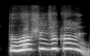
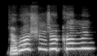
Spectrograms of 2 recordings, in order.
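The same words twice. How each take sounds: First: Much higher, put-on voice, falling, stating it; mock alarm. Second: Much higher, put-on voice asking with a rise on are; mock alarm. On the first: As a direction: announce the doom in a silly high voice. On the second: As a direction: squeak it like a panicked doom-monger asking. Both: Mocking the Russian Scare.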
